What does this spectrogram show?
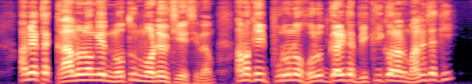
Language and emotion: Bengali, angry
